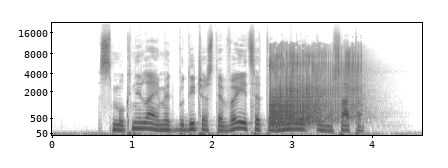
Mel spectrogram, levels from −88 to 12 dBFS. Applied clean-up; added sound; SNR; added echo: none; Fart; -3 dB; none.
